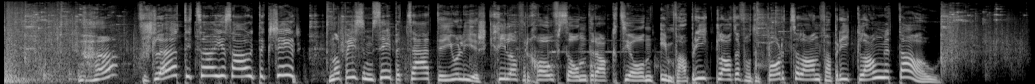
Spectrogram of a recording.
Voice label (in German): Werbung CH BE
